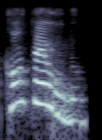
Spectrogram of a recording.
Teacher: Conteúdo, apesar de ter acento, não é proparoxítona, porque o acento está na penúltima sílaba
